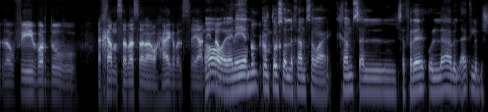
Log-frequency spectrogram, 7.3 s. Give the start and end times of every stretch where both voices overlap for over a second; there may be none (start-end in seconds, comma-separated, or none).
3.1-4.3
